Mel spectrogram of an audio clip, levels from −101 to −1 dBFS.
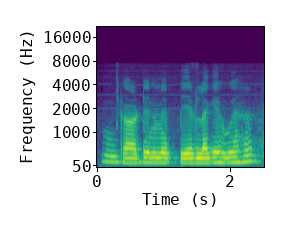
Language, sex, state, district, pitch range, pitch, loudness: Hindi, male, Bihar, Patna, 135-160 Hz, 140 Hz, -14 LUFS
